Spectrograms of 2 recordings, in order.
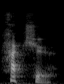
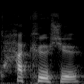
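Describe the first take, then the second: First: Hakushu said as HAK-shu, short and low; swallowed U. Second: Hakushu with a full stressed KOO, ha-KOO-shu; wrong pronunciation. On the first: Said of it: "the U of the ku gets a little bit swallowed up". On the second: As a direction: sound out the u in hakushu as a long oo. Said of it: "Not hakushu". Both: Shown as a demonstration.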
